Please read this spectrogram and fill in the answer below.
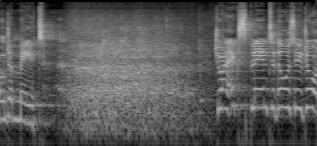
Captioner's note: audience laughing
